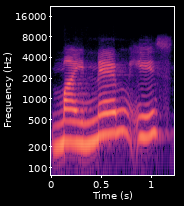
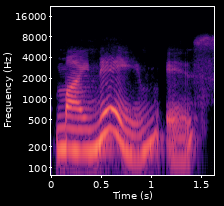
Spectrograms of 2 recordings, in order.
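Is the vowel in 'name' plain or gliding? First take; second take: plain; gliding. First: The vowel in name is a plain short e. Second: The vowel in name glides like English. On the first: The speaker calls it wrong. "So bukan my name is, no, salah" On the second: The speaker calls it right. "Harusnya my name is"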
